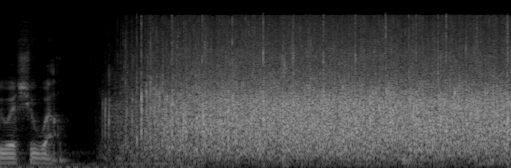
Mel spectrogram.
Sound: audience claps

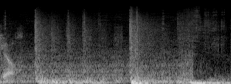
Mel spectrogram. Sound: thud

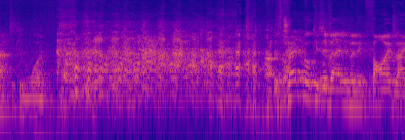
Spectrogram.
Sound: audience laughs

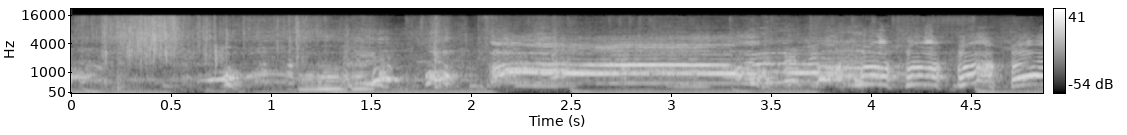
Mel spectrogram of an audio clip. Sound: screaming and laughing

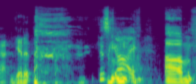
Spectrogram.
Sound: laughter

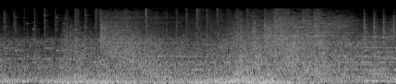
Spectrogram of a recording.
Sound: engine blast sound

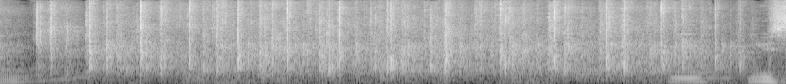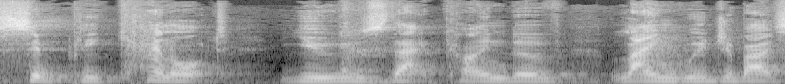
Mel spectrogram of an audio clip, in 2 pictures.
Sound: applause

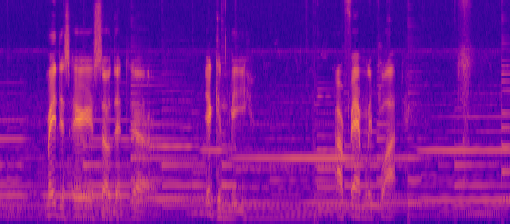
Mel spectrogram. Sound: sniffles

